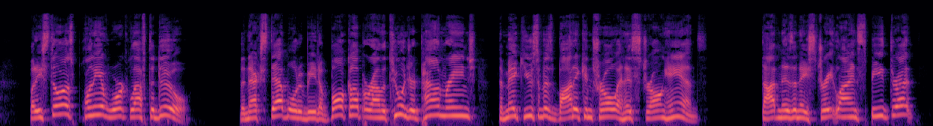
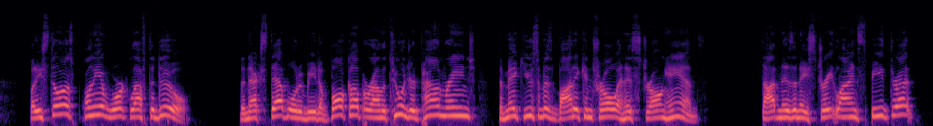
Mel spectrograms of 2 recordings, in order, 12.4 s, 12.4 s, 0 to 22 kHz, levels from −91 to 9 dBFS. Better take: first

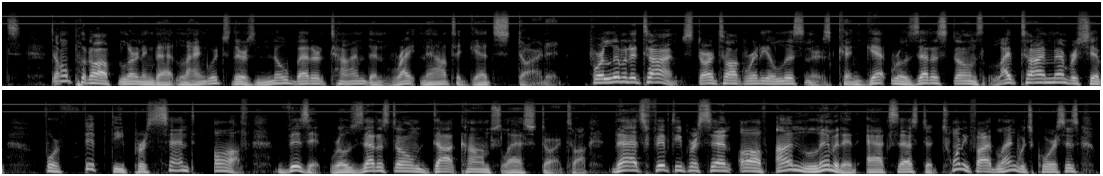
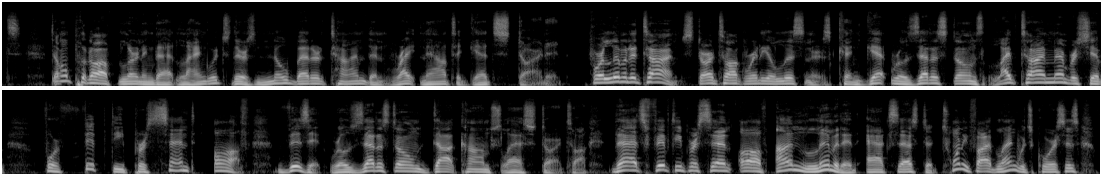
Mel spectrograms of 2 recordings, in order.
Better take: second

